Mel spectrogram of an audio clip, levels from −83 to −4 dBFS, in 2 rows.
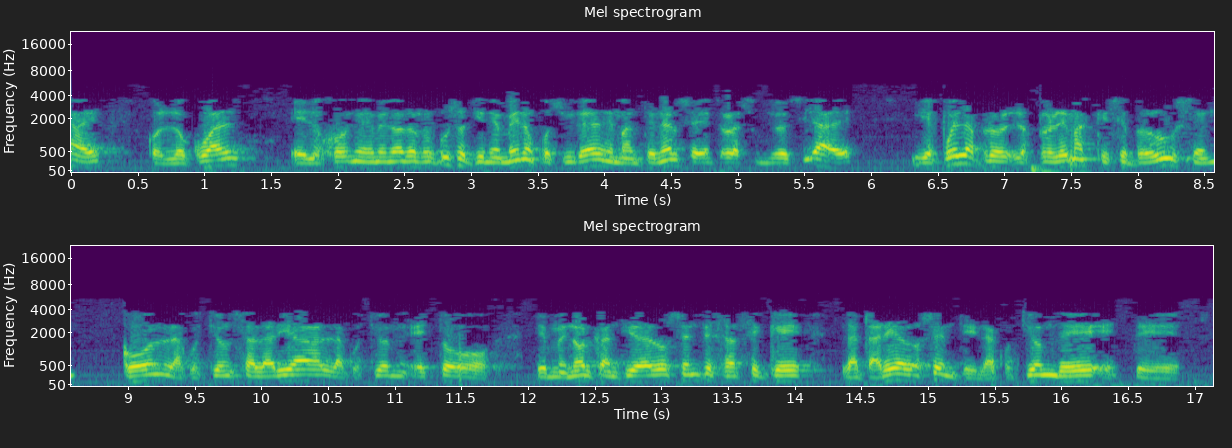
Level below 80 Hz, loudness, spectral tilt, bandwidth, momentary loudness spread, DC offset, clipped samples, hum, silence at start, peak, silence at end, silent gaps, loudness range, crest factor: -48 dBFS; -16 LUFS; -8.5 dB/octave; 4.9 kHz; 8 LU; under 0.1%; under 0.1%; none; 0 s; -4 dBFS; 0.25 s; none; 1 LU; 12 dB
